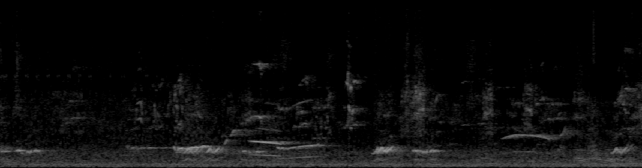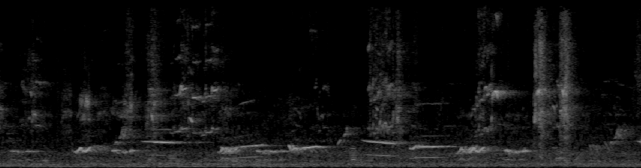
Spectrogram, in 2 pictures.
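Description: Birds calling: many short chirps and brief whistled notes, some rising or falling in pitch, about once or twice a second.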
